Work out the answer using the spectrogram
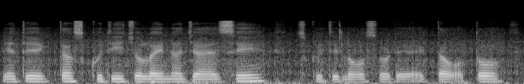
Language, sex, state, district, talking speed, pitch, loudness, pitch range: Nagamese, male, Nagaland, Dimapur, 150 wpm, 130 Hz, -16 LUFS, 125-135 Hz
